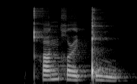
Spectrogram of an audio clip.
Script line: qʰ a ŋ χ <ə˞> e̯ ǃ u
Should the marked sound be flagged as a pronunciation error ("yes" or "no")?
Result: no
